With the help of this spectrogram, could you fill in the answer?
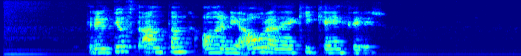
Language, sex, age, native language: Icelandic, female, 50-59, Icelandic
